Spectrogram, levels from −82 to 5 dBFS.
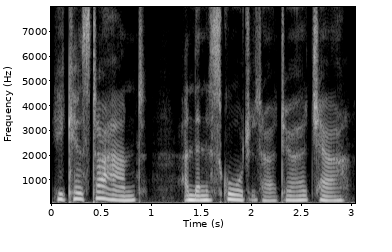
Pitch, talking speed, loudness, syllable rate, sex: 190 Hz, 215 wpm, -17 LUFS, 5.3 syllables/s, female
